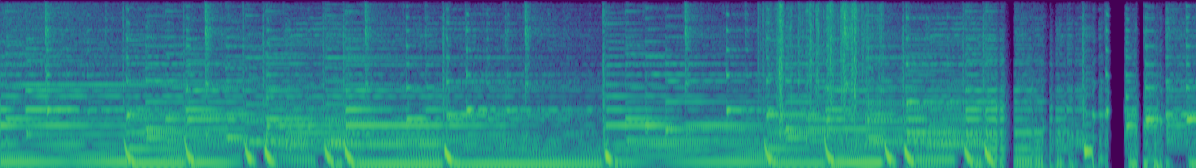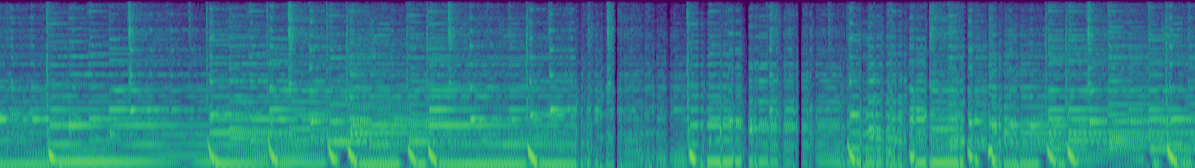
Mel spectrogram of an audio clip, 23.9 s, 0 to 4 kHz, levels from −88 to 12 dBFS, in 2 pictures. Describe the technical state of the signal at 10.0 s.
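Repeated packet loss, 9.96 to 11.78 s: lost or late packets are patched by extending the last sound, leaving choppy audio with pieces missing.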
